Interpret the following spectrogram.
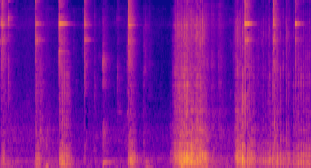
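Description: Two Beyblade spinning tops with metal wheels clashing repeatedly in a plastic stadium: sharp, ringing metallic clinks every half second or so, with a rougher stretch of scraping contact about halfway through.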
